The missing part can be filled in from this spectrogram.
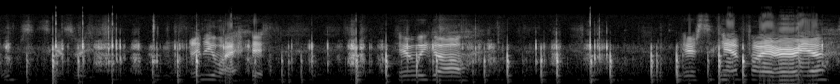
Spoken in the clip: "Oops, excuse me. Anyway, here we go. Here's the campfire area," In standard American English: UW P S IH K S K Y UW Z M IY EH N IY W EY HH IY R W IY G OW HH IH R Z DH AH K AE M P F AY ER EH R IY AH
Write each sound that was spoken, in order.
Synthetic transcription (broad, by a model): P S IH S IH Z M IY EH N IY W EY HH IY R W IY G OW HH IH R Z DH AH K AE M P F AY ER EH R IY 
